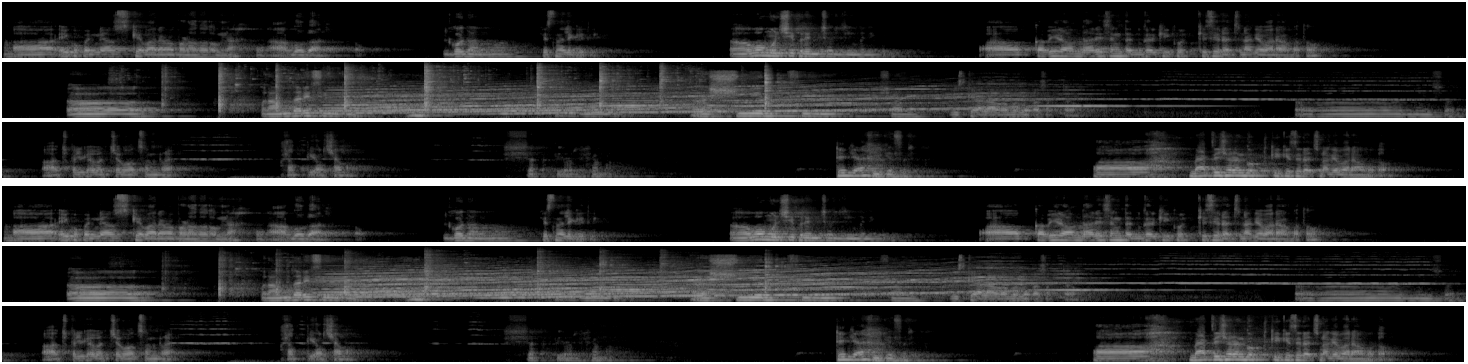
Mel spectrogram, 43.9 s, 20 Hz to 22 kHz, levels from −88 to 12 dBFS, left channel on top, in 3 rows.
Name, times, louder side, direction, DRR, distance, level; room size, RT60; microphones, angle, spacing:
voice 1, 0.1-3.6 5.4-6.0 9.8-13.2 18.7-18.9 21.5-21.6 24.1-25.5 29.7-31.1 32.1-32.8 37.6-38.1 40.2-43.2, right 1 dB, 15° right, 12 dB, 1.2 m, -40 dB
voice 2, 4.4-5.1 7.3-8.7 15.3-16.1 17.2-18.2 20.2-21.0 21.5-23.1 23.4-23.8 27.6-29.2 34.3-35.4 38.0-38.2, equal, 10° left, 4 dB, 2.5 m, -40 dB
Shatter, 15.7-16.4 16.8-18.5 18.9-19.5 19.9-21.7 22.0-22.3, left 7 dB, 50° left, 2.2 m, -40 dB
sound 1, 17.7-26.4, right 2 dB, 55° right, 3.2 m, -38 dB
sound 2, 23.4-23.5 24.4-29.0 30.9-32.6 33.6-33.7 33.9-34.1 34.9-35.0 37.2-37.3 39.4-39.5 40.2-40.5 41.1-42.0, right 6 dB, 75° right, 4.9 m, -51 dB
27.5 x 21.0 x 9.6 m, 1.1 s
head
